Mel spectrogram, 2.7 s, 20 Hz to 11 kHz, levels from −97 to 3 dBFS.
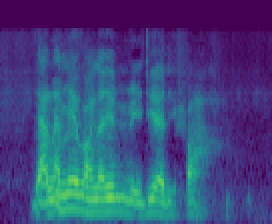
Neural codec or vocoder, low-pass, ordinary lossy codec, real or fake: codec, 16 kHz, 1 kbps, FunCodec, trained on LibriTTS, 50 frames a second; 7.2 kHz; AAC, 48 kbps; fake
